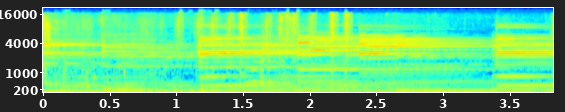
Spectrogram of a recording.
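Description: Horse hooves clip-clopping and a wavering neigh from a horse in the West of Loathing video game, layered over twangy western game music with steady tones throughout.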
